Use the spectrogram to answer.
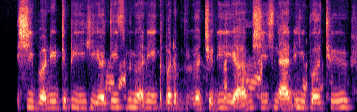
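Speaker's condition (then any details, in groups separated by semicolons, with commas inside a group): Deafness; speaks for self, also uses sign language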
